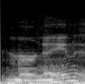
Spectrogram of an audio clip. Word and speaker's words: Murnane: So I understand that you've recently published some major results in collaboration, I think, with Professors Margaret Murnane, is that how I'm saying it right? – Correct.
